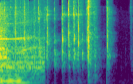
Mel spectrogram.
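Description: Typing on a computer keyboard: a quick run of key clicks after a voice fades out, stopping about a second and a half in.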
